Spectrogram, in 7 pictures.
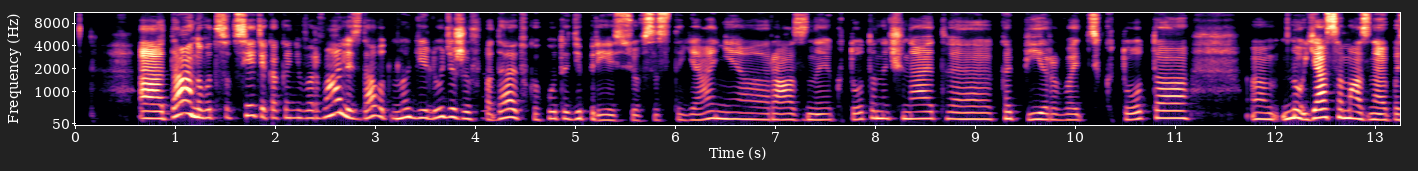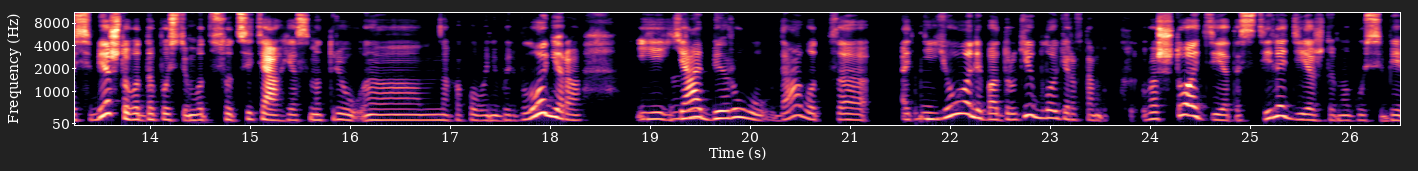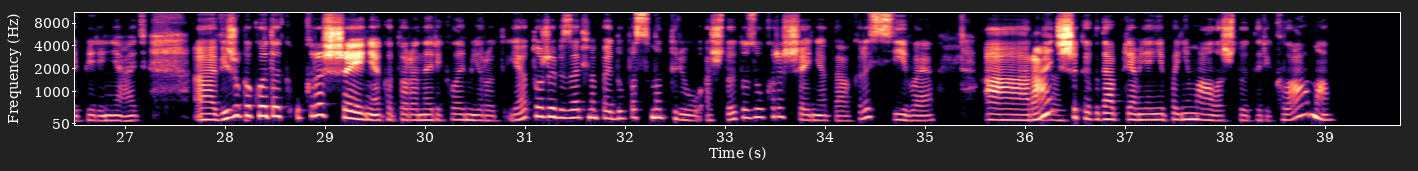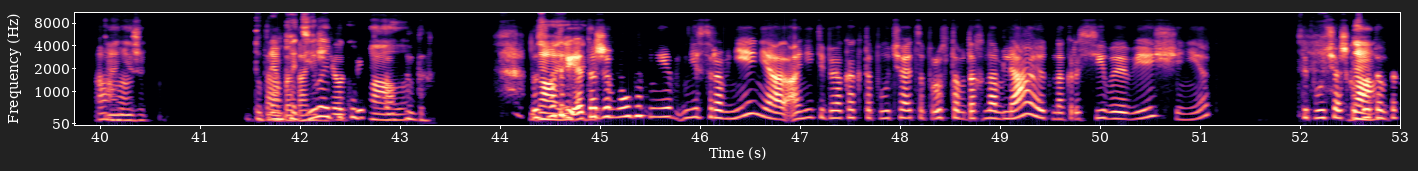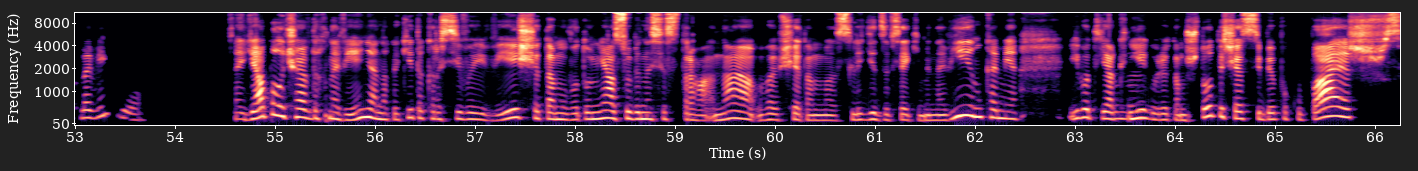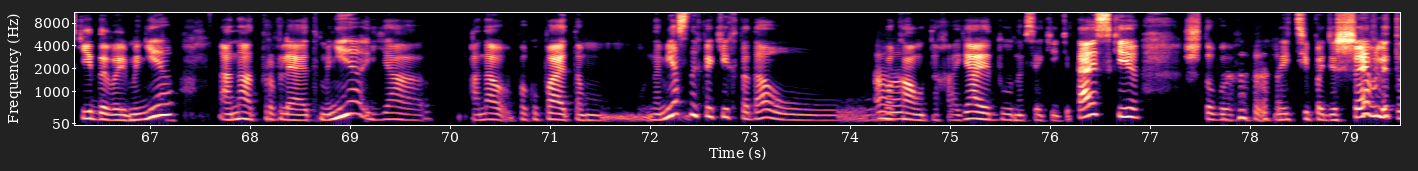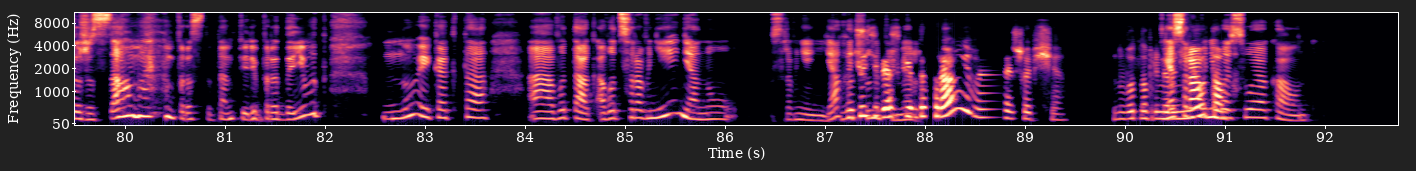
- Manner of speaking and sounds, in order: tapping; chuckle; laugh; laughing while speaking: "то же самое"
- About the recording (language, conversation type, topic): Russian, podcast, Как возникает эффект сравнения в соцсетях и что с ним делать?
